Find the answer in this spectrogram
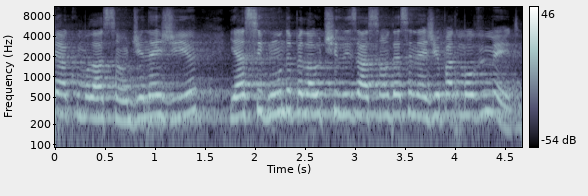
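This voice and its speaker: Background noise is noticeable. Room echo can be heard too. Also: woman. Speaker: philosophy teacher. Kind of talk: lecture.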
